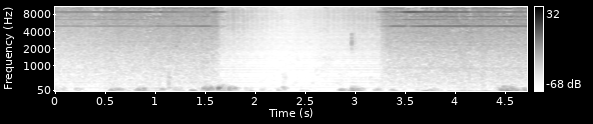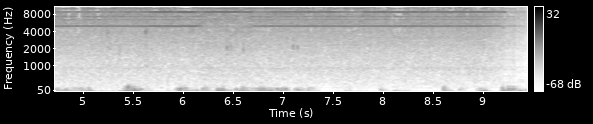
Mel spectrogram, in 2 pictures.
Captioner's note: electronic interference intensifies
